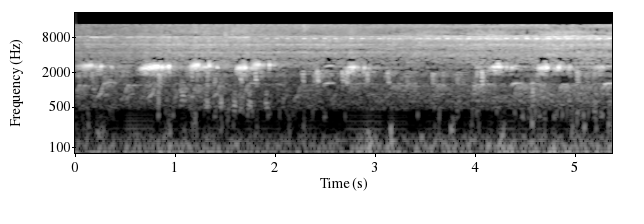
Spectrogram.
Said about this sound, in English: And we can hear in the background a frog. My guess is that this is a poison arrow frog. It's a solitary guy. It's a very unique call.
